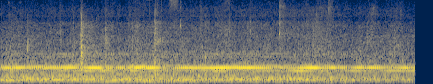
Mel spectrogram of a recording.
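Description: A steady hum with a faint held tone, and a few soft clicks scattered through it.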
